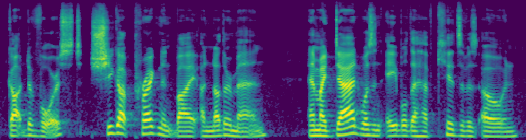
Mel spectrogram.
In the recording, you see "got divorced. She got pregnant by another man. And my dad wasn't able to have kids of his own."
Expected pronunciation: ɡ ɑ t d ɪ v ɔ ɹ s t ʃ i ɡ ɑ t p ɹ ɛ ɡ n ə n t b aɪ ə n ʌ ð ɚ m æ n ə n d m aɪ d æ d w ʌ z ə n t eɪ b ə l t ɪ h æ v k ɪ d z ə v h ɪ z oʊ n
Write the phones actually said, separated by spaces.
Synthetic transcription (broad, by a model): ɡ ɑ t d ɪ v ɔ ɹ s t ʃ i ɡ ɑ t p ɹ ɛ ɡ n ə n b aɪ ə n ʌ ð ɚ m æ n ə n m aɪ d æ d w ʌ z ə n t eɪ b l t ɪ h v k ɪ d z ə v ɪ z oʊ n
